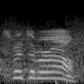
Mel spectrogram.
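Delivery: high, rising excited call; sudden burst of ringside excitement; excited play-by-play. Real, not acted.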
